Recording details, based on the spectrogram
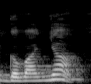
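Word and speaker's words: ਗਵਾਈਆ: भुखां सब गवाइयां, गवाइयां, गग्गा वावे नूं कन्ना, ईड़ी नूं ब्यारी, ऐड़े नूं कन्ना, उत्ते बिंदी सहित नासक उच्चारण करांगे गवाइयां।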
